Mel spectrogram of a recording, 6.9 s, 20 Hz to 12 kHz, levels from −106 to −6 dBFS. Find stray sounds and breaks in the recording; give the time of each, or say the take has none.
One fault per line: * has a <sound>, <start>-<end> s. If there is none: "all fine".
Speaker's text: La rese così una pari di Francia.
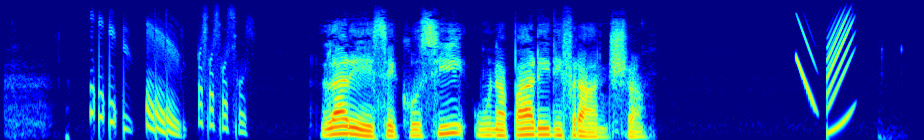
* has a chirp, 0.7-1.9 s
* has a chirp, 6.0-6.4 s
